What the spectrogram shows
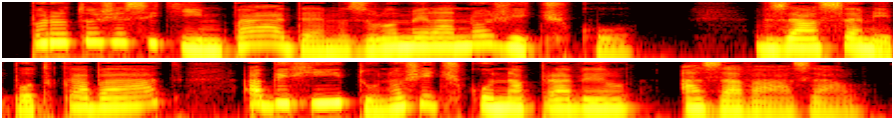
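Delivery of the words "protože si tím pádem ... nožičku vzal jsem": plain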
